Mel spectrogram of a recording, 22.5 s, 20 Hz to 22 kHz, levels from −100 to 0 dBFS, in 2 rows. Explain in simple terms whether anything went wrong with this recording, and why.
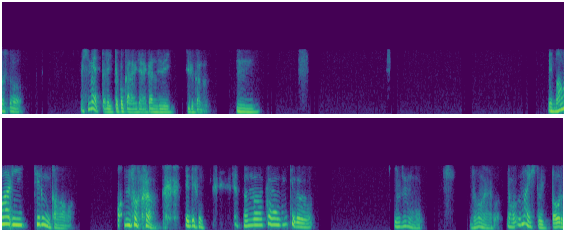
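Throughout the recording, the speech sounds boxed-in and buzzy, with a synthetic edge. All the crisp high end is missing. This is the AMR narrowband mobile codec, the speech compression used on older 2G and 3G phone calls. It throws away everything above 4 kHz and rebuilds the voice from a simple model of the throat and mouth. At this setting, that rebuilding is plainly audible as a thin, artificial quality.

Between about 11.40 and 11.45 seconds there is a brief dip, a tiny wobble in the sound. This comes from lost AMR speech frames. A short piece of the call failed to arrive intact, so the decoder filled the gap by repeating its last good sound at lower volume. The dip is so short that it points to just one missing 20 ms chunk.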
